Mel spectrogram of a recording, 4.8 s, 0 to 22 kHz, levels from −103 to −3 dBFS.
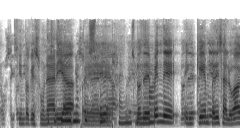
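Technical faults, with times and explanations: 0–0.62 s, 1.48–1.63 s, 1.8–2.35 s, 2.51–3.06 s and 3.59–4.3 s, echo leak: a delayed copy of the speech trails the talker by 0.87 s. It sits roughly 20 dB down early on and rises to about 10 dB below the speech in the last stretch. It was likely a far-end loudspeaker echo that the canceller failed to remove. A spectrogram shows weak duplicates of the speech harmonics shifted 0.87 s later, and the waveform shows low-level bursts in the gaps.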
